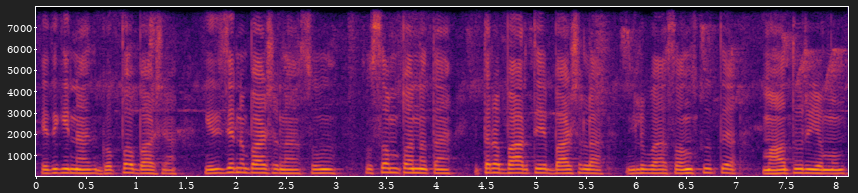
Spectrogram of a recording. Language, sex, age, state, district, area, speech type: Telugu, female, 60+, Telangana, Ranga Reddy, rural, spontaneous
